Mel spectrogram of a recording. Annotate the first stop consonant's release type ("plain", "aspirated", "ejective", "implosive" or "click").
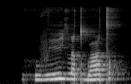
plain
